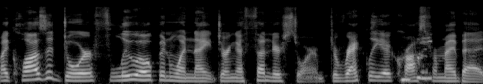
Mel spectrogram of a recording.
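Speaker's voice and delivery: ordinary talk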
